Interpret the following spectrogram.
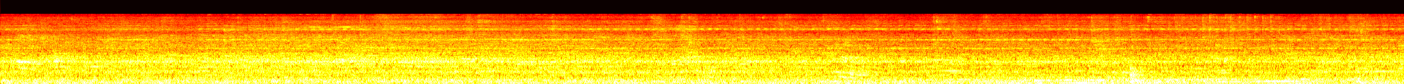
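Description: Steady, dense noise soundtrack played for the dance, like the inside of a moving train, with a faint murmur of voices in it. A single short knock about eleven seconds in.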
